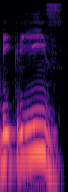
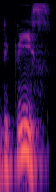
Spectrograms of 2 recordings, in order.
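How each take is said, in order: First: The middle consonant is a buzzing z sound. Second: The middle consonant is a hissing s sound. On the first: The speaker calls it wrong. "it is not decrease" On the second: The speaker calls it right. "it is decrease"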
